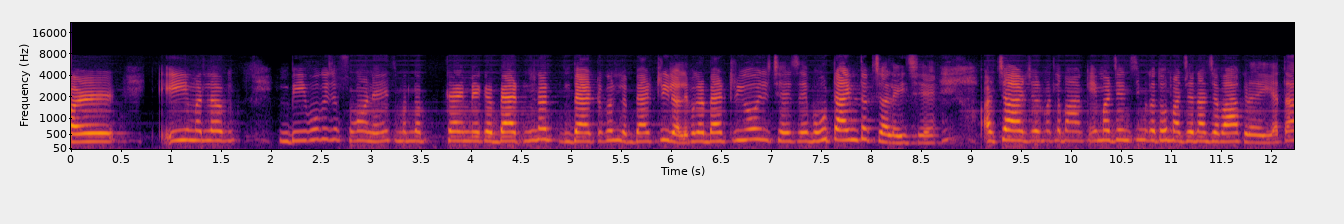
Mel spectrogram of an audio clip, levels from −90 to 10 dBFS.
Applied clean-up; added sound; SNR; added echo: neural separator model SepFormer DNS4.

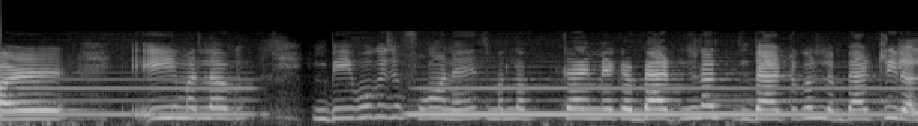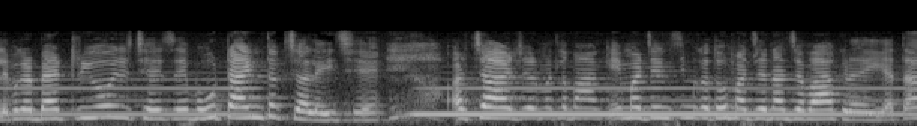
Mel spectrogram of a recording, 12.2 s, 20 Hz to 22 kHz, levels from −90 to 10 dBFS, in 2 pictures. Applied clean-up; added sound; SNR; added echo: none; Wind instrument, woodwind instrument; 5 dB; none.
